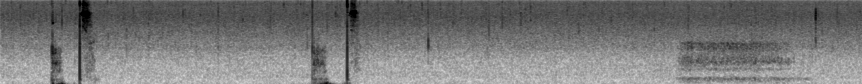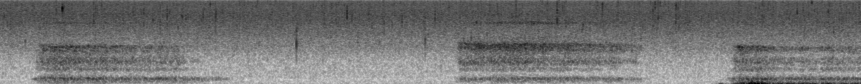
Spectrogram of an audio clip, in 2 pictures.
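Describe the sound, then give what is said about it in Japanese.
A couple of sharp raindrop taps land a few seconds apart, followed by quieter, muffled murmuring bursts that recur in short stretches against a hushed background. “ぽつぽつ。”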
